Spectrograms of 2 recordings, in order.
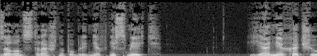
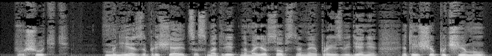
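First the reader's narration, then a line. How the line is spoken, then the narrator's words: Laughing exclamation. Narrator (Russian): воскликнул Холлорд со смехом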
